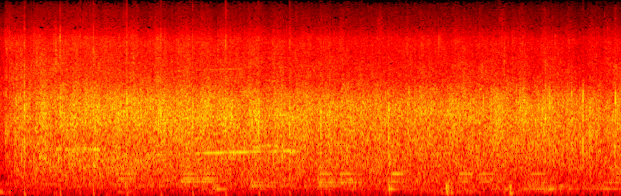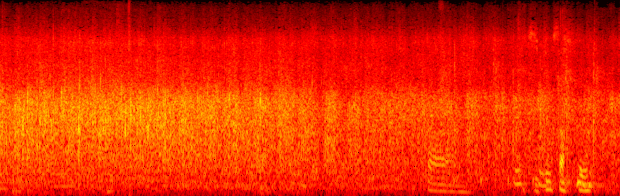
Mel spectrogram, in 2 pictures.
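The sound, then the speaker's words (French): An audience applauds loudly and steadily for about fifteen seconds, a dense wash of clapping that fades slightly toward the end as a few voices begin to emerge. “Merci d'applaudir très très fort”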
